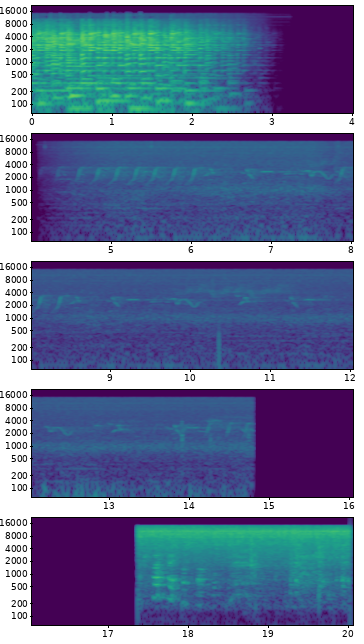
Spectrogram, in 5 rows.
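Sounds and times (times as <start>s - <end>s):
faint outdoor hiss: 4.2s - 14.8s, 17.4s - 20.0s
songbird singing: 4.2s - 14.9s.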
